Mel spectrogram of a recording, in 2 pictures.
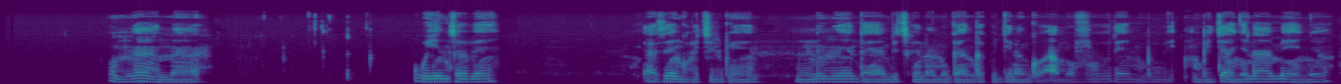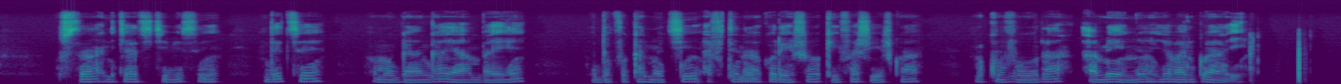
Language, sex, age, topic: Kinyarwanda, male, 18-24, health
